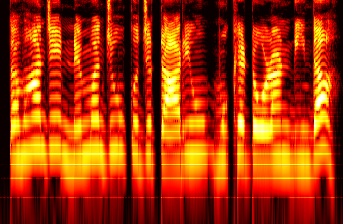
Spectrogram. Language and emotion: Sindhi, neutral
